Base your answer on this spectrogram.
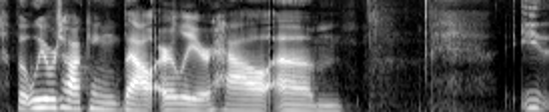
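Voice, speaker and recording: A woman with an American accent speaks at a fairly low pitch, her pitch varying in an ordinary way. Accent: Southern US, comes out sometimes. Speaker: podcast co-host. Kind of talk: casual chat.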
